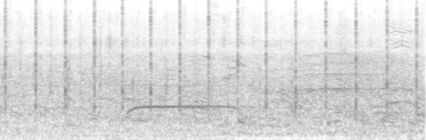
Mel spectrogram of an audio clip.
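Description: A few people clapping steadily, about three claps a second, in a large, echoing arena. A voice calls out about a second in, holding one note for about a second.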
